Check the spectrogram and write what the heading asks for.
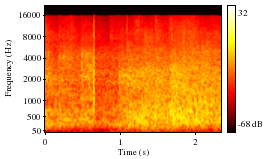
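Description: Steady background noise of a large indoor sports hall, with one sharp click a little over half a second in.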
